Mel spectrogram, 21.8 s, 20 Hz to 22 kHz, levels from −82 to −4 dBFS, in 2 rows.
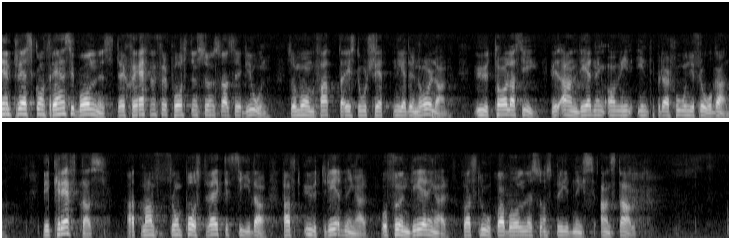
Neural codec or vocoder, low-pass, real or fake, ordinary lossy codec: none; 7.2 kHz; real; AAC, 32 kbps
